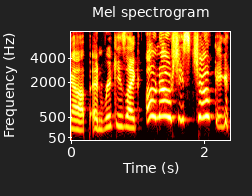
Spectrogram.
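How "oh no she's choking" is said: high, loud imitation of alarm; hammed-up panicked cry for help; mock panic. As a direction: shriek it like an over-reacting friend. Retold panicked cry, acted loudly.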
